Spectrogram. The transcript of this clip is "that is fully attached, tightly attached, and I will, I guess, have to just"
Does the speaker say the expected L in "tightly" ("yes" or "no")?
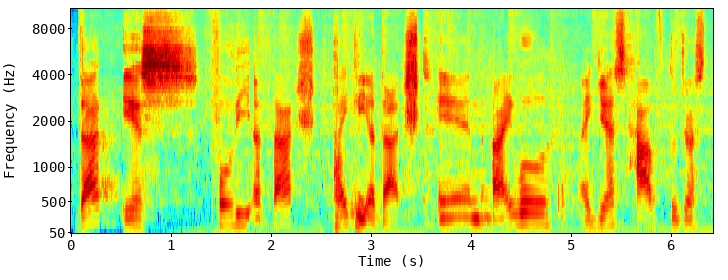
yes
